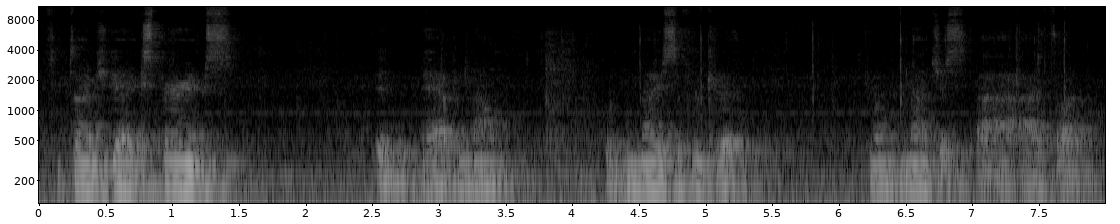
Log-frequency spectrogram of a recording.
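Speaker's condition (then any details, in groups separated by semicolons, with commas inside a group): No condition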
